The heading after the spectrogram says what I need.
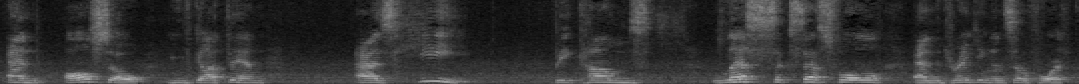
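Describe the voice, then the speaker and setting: A woman offering a deliberate spoken critique of a play in a group discussion. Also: medium pitch. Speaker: audience member giving feedback on a play. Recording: echoey room with faint noise.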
